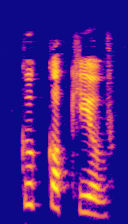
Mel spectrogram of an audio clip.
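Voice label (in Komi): "кыккокйыв", Komi, female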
